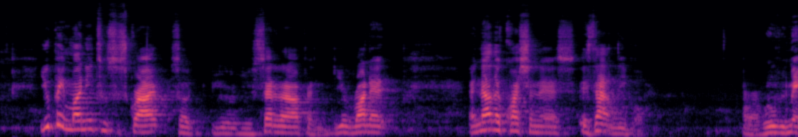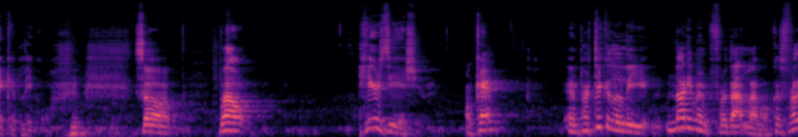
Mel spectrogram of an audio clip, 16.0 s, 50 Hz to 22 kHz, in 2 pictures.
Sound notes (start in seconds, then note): 8.5 chuckles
